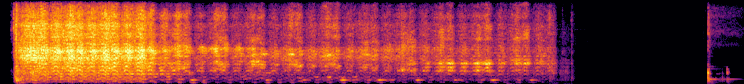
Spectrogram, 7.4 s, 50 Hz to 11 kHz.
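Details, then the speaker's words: 1988 Chevy S10 Blazer, abandoned, first start attempt: starter whirs on past release point, steady cranking pulses for several seconds then cuts off abruptly; sticking starter. "let's try it again turn the keyo on please the starter sticking so I'm just going to touch this by way of you know that"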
